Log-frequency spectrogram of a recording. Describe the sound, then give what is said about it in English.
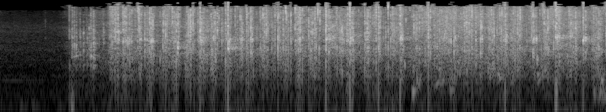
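A cocktail shaker tin holding all of a cocktail's ingredients and ice is shaken hard and steadily for about four seconds, its ice rattling in a loud, dense, rapid clatter that begins abruptly after a brief silence and never pauses. “All right, everything in your shaker.”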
